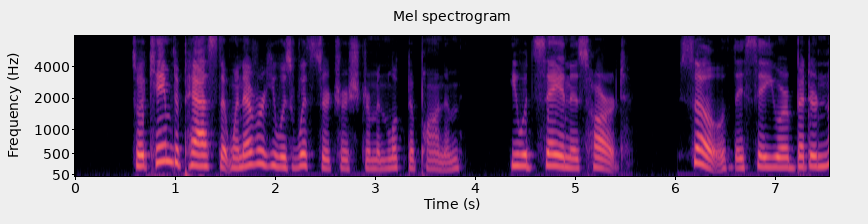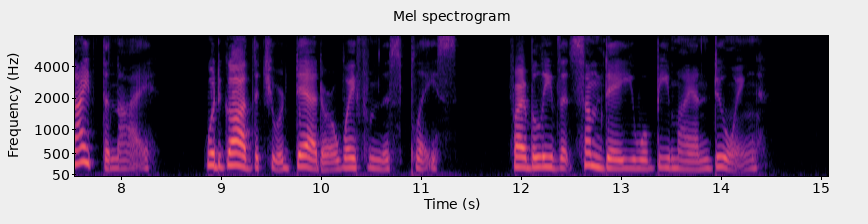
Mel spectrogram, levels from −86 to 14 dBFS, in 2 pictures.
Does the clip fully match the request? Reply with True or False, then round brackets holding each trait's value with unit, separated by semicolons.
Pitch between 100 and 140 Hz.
False (205 Hz)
